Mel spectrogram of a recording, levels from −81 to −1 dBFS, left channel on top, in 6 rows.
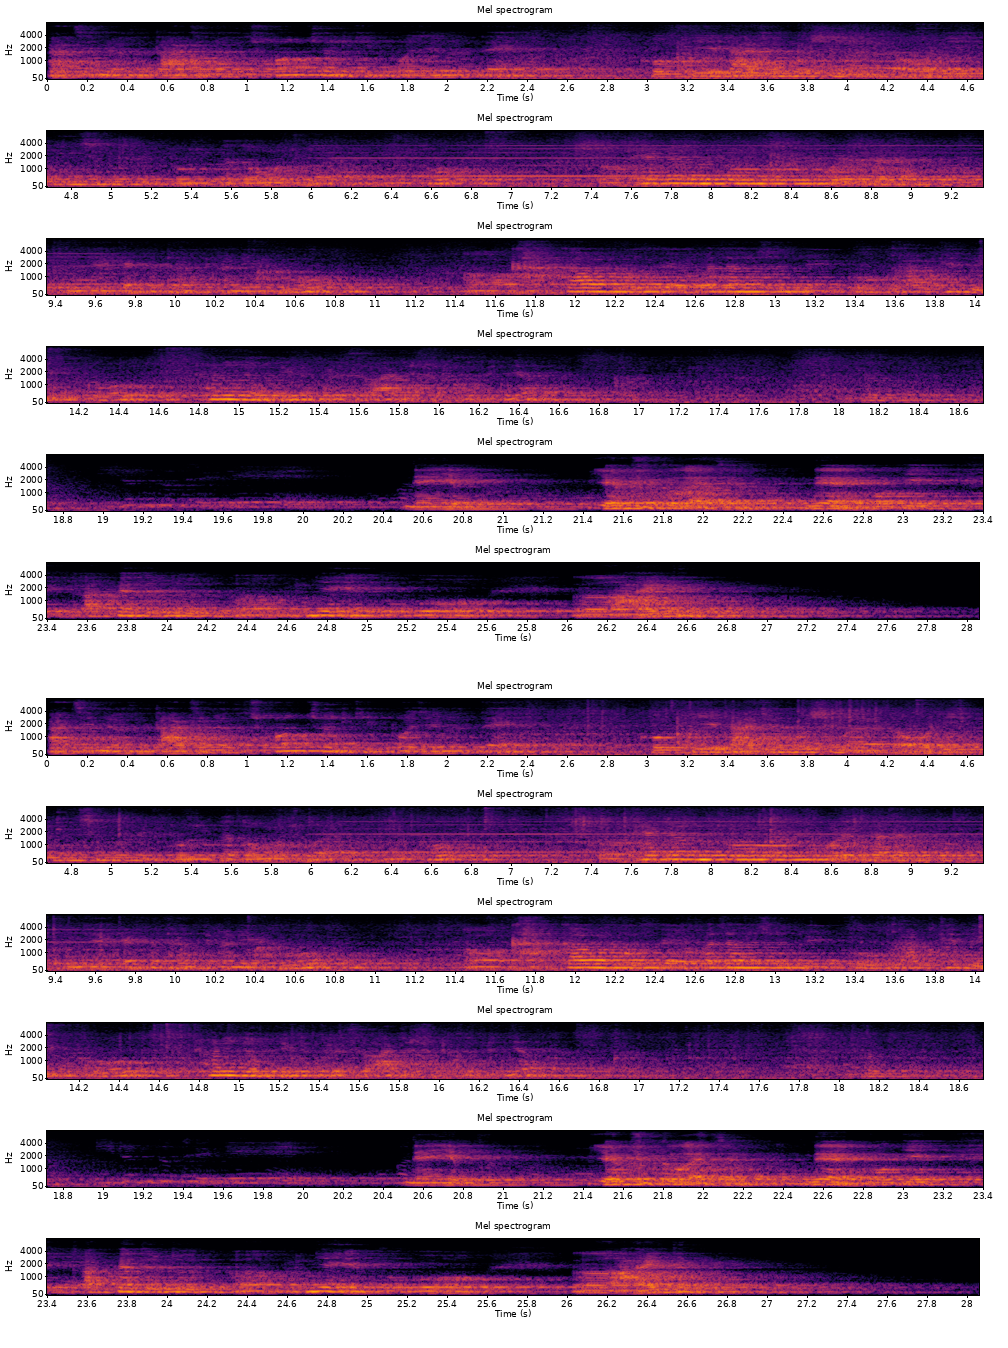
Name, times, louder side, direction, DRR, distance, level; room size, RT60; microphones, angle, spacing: voice 1, 0.0-2.4 3.0-6.8 7.4-10.8 11.4-16.6 18.0-18.3 20.5-20.8 21.4-26.6, right 1 dB, 15° right, -2 dB, 0.5 m, -27 dB
sound 1, 2.1-18.7, right 1 dB, 85° right, 1.4 m, -42 dB
sound 2, 6.0-10.1, left 3 dB, 25° left, 1.1 m, -42 dB
voice 2, 17.7-18.6 18.9-20.0 20.3-22.6 23.3-23.7, right 1 dB, 65° right, -2 dB, 1.3 m, -41 dB
5.3 x 5.2 x 5.4 m, 2.3 s
head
